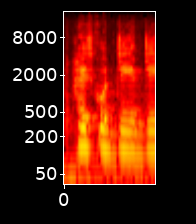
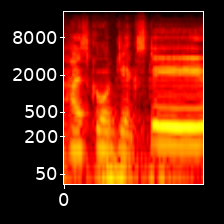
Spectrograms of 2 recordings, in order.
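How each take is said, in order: First: The middle part is said as the word and. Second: The middle part is said as the letter X. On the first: The speaker calls it right. "or sorry" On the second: The speaker calls it wrong. "You don't you don't say the X"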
